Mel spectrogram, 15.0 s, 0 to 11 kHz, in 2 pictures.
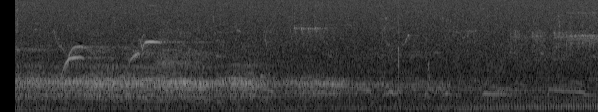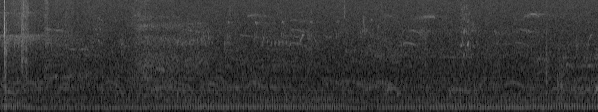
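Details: Howler monkeys roar in a deep, droning chorus, with a few bird chirps early on, recorded at Puerto Potrero, Costa Rica, on February 10, 2015.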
